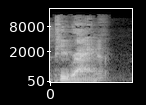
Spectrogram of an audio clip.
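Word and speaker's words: Perine: And it's going to be because of Pirine here, Samaje Pirine. – Samaje. So I have his name spelled P-E-E-R-Y-N-E now. So I will remember how to pronounce it. Pirine.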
